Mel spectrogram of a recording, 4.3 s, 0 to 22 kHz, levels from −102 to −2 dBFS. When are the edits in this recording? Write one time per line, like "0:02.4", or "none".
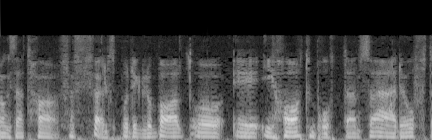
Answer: none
